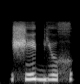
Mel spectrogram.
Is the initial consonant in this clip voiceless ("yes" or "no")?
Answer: yes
